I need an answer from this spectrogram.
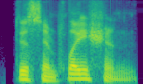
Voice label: "disinflation", American

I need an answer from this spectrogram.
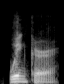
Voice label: "winker", American

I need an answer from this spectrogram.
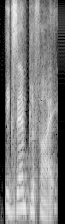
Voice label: "exemplify", Indian

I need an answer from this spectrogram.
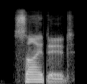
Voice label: "sided", British

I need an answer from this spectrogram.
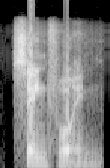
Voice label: "sainfoin", American

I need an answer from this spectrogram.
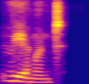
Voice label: "vehement", Indian

